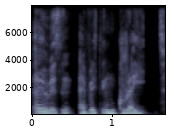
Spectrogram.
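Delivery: generic fake British accent, very high pitch. Speaker mocking how Americans do English accents, American-style fake English accent. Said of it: "I hate it when Americans do English accents".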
